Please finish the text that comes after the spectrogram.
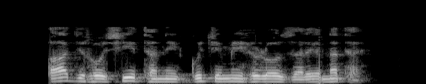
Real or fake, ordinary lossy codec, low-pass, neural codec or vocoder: real; MP3, 24 kbps; 7.2 kHz; none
